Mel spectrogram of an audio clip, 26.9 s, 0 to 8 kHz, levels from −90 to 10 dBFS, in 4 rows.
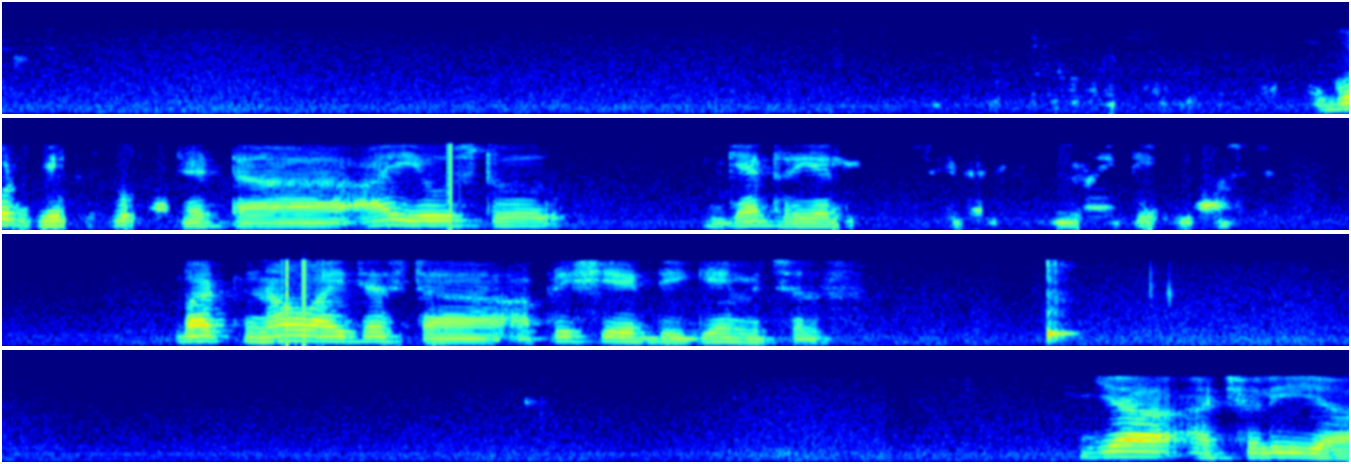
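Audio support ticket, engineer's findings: Other side's voice leaking through: faint second voice at 4.64–4.71 s (about 30 dB under) and 5.33–5.58 s (about 20 dB under). Likely residual loudspeaker echo the echo canceller missed.

Speech suppressed in double talk: near-end dips at 5.17–5.28 s (about 25 dB), 6.15–6.68 s (about 40 dB), 6.86–7.67 s (about 30 dB), 10.92–13.07 s (about 35 dB). Likely the echo canceller attenuating both sides during overlap.

Bit errors on a digital phone line: bursts of sharp ticks at 8.96–9.02 s and 14.87–15.07 s, crackle over intact speech. Flipped bits on the G.711 mu-law path, at roughly a fifth of a percent error rate or less.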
